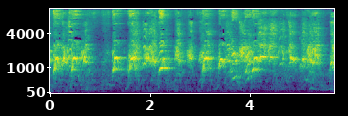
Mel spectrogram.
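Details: Foster litter of seven-week-old Yorkies, kept busy by Trouble, a 15-week-old Golden Retriever mix. Thin, piping barks repeat irregularly, about every second or two, overlapping in a chattering stream.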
